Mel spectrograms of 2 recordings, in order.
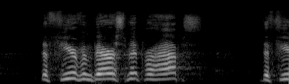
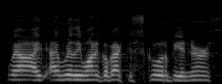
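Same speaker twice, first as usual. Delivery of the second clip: meek; 8 dB quieter than usual. Retold or imitated. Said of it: "woman kind of meekly said".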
